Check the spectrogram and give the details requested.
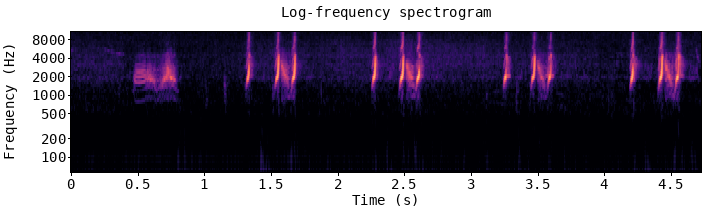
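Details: Common quail opening with a nasal wavering growl, then four clipped triplet phrases, roughly one per second, clear against a quiet background.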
